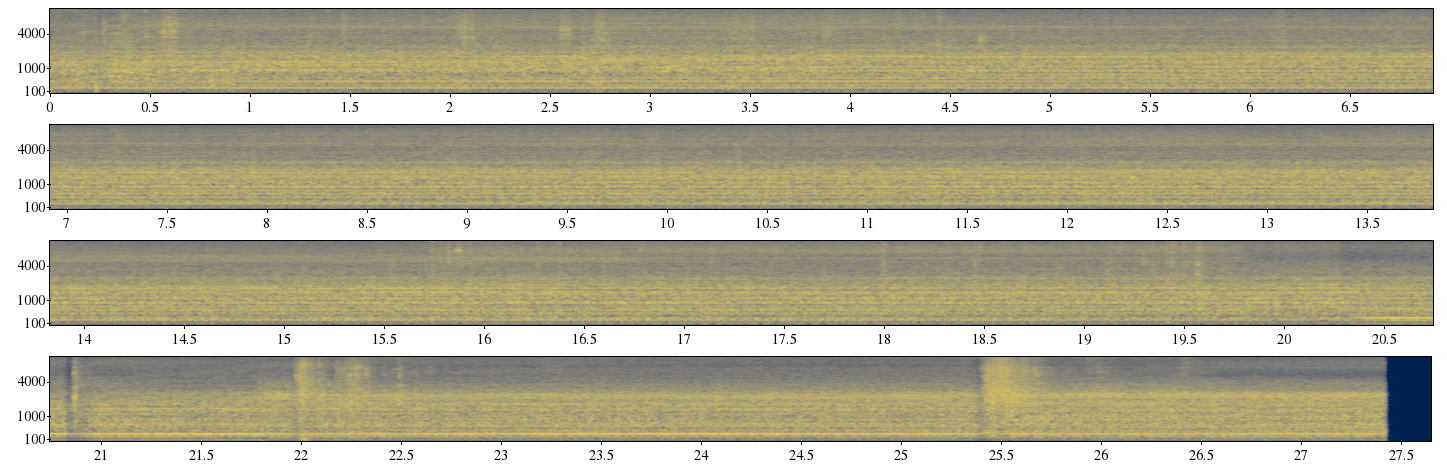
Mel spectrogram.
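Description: Electric motor and hydraulic pump of a scrap-tin baling press running with a steady hum. About twenty seconds in, the hum changes to a louder, higher steady tone, and a couple of brief knocks follow near the end.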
